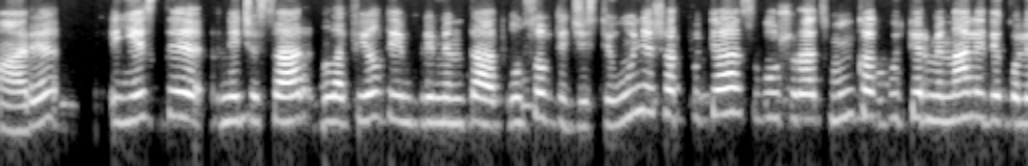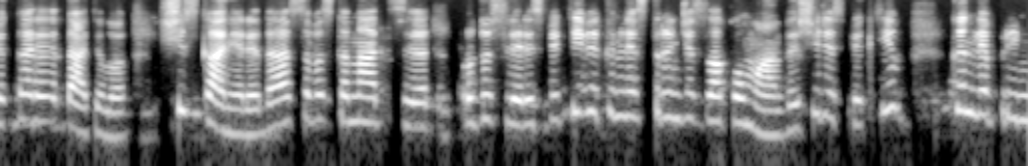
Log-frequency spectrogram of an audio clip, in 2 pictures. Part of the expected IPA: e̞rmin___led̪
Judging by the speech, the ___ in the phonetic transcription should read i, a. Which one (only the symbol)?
a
